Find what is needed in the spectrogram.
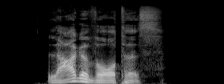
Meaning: genitive singular of Lagewort
- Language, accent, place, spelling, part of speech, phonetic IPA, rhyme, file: German, Germany, Berlin, Lagewortes, noun, [ˈlaːɡəˌvɔʁtəs], -aːɡəvɔʁtəs, De-Lagewortes.ogg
